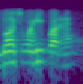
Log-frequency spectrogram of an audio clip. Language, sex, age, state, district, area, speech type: Hindi, male, 60+, Bihar, Madhepura, rural, conversation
